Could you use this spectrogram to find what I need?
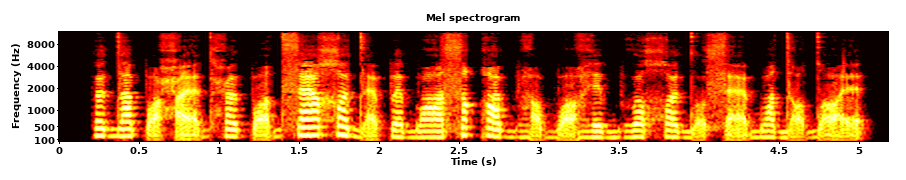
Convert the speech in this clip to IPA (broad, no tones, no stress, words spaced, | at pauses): œdapɑ̰ħæ̰d ħœpɑ̰d sæχə dæ̰pɛbɑ səqœb ɦɑ̰bɑ̰ ɦebʱʊ χœdɔ̰sæ̰ bɑdɛ̰ dˤɛ̰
